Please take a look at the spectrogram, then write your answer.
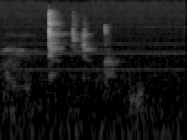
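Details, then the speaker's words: Bicycle upgraded from mechanical to hydraulic disc brakes, front wheel spun after re-centering the caliper: sharp light ticks at uneven intervals, a few in two seconds; a portion of the rotor is slightly bent and brushes the pads, not terrible. "okay now I barely hear it I hear it hitting every once in a while so that tells me the a portion of the rotor is definitely bent but it's not terrible"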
